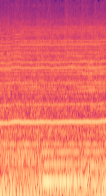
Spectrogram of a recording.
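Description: Loud, dense noise music: a wash of distorted guitar noise with one high whining tone held steady, over low droning notes that shift about halfway through.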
